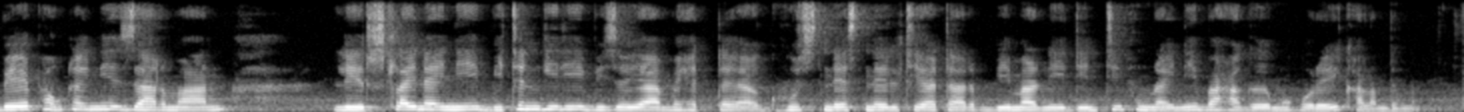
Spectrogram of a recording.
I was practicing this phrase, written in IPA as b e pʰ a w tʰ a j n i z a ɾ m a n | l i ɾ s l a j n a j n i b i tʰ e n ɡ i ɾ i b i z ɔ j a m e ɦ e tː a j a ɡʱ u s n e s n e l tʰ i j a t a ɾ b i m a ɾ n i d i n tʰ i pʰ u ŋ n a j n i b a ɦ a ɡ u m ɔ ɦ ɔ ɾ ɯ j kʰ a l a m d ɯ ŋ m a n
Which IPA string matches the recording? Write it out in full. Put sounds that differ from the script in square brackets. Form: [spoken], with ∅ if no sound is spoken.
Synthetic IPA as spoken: b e pʰ a w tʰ a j n i z a ɾ m a n | l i ɾ s l a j n a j n i b i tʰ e n ɡ i ɾ i b i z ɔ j a m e ɦ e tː a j a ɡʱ u s n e s n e l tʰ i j a t a ɾ b i m a ɾ n i d i n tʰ i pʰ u ŋ n a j n i b a ɦ a ɡ [ɯ] m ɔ ɦ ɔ ɾ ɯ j kʰ a l a m d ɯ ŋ m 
